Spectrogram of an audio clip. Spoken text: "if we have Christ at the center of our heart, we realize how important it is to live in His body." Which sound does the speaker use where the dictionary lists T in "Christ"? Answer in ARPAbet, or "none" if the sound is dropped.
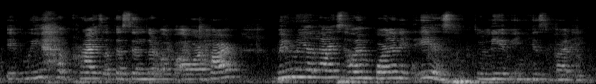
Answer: none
